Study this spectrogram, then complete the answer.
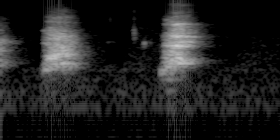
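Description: Two sharp barks from a pet dog, close and fairly loud, spaced about half a second apart against a quiet background.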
